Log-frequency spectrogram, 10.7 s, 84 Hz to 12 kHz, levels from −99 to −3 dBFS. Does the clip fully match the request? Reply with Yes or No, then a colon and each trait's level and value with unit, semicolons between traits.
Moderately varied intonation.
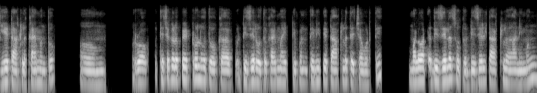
No: narrow, 2.1 semitones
